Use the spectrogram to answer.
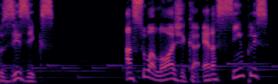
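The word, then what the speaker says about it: Zzyzx: Então ele inventou o nome ZX, pronunciado Zizix.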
